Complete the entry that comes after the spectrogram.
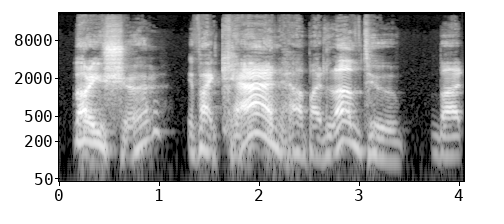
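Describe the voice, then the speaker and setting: Putting on a character voice, a man speaks raspily at a medium pitch and a fairly slow pace. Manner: polite, hesitant.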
